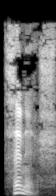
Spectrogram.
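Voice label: "thinnish", British English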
